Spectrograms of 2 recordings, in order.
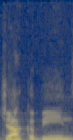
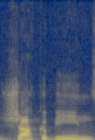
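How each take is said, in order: First: The name is said with English sounds. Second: The name is said with French sounds. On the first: "it is actually Jacobins" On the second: "if you were pronouncing it in the French way"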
